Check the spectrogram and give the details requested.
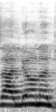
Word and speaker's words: Aliona: Aliona's name is Aliona. Do not shorten my name. It's Aliona. 3 syllables.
